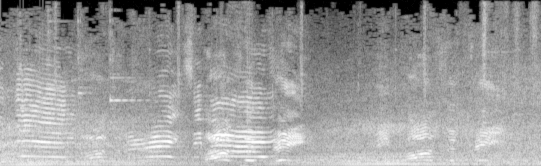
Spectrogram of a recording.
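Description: Voices calling out in short rising and falling phrases, over a steady low hum typical of a vehicle engine idling.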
